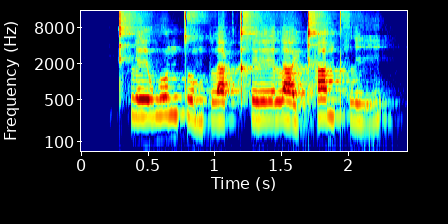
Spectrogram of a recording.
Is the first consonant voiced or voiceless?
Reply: voiceless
